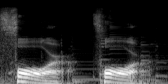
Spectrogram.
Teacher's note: Lý do tại là O nó phát âm nó là O 2 chấm O dài đó. Nhưng mà tận cùng bằng âm R cho nên nó đọc hơi có ờ chút xíu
